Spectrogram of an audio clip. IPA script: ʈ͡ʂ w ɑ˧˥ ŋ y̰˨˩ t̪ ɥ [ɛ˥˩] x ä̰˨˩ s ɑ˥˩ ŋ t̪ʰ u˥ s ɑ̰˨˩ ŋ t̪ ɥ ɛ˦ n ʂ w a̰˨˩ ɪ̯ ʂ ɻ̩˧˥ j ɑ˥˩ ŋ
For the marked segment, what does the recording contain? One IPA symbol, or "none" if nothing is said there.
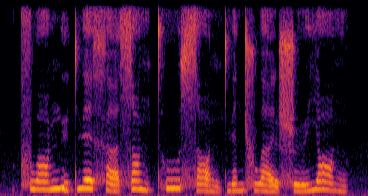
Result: ɛ˥˩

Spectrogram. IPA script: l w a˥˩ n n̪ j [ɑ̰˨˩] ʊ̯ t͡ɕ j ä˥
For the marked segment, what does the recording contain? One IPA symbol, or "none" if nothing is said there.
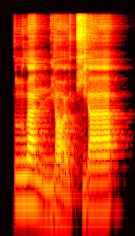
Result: ɑ̰˨˩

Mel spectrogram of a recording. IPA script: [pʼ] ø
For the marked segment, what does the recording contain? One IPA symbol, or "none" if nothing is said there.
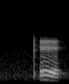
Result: pʼ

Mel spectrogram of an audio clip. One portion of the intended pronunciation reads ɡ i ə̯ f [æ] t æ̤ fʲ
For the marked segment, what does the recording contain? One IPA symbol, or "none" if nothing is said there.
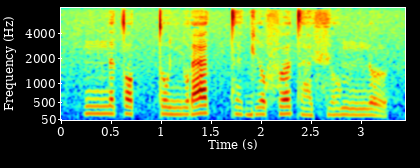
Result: œ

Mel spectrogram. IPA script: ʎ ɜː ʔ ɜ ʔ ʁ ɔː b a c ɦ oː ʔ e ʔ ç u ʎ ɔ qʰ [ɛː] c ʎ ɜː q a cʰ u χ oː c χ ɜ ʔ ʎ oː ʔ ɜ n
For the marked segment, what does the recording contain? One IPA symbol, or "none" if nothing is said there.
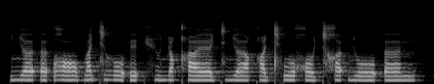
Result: ɛː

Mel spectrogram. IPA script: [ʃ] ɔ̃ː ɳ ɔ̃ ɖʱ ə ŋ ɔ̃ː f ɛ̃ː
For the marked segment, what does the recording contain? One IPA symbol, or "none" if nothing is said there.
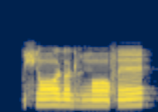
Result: ç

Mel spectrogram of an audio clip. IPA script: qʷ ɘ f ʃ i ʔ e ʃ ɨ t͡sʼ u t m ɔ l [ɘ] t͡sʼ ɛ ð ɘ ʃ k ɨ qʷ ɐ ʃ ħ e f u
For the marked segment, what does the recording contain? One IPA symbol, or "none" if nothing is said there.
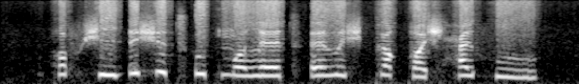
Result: ɛ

